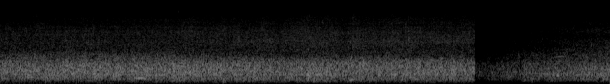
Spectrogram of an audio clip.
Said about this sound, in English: look at the river. It is very rapid.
